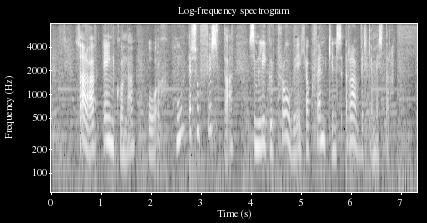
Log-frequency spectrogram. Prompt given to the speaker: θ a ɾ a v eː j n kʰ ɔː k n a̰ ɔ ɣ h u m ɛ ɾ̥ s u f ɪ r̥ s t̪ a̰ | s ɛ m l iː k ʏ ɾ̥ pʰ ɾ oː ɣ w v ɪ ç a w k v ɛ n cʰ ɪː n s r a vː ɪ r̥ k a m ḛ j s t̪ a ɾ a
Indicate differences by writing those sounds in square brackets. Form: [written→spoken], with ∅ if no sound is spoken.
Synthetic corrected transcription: θ a ɾ a v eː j n kʰ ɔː [k→∅] n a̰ ɔ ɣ h u [m→n] ɛ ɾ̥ s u f ɪ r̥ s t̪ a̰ | s ɛ m l iː k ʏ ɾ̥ pʰ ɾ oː [ɣ→∅] w v ɪ ç a w [k→kʰ] v ɛ n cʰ [ɪː→ɪ] n s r a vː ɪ r̥ [k→c] a m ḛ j s t̪ a ɾ a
